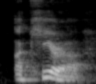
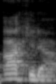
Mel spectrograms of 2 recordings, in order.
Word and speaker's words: Akira: I always say that the movie's Akira, but the character is Akira, just because that's how they pronounce it in the movie. Both are right.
